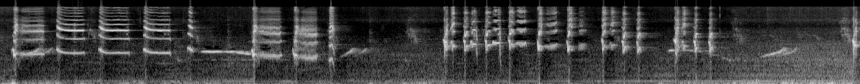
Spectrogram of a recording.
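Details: Long-tailed shrike singing vigorously for a lure recording: a series of loud, harsh, evenly repeated notes, then a thin sliding whistle and bursts of scratchy rapid chatter with short rising whistles.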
